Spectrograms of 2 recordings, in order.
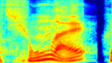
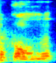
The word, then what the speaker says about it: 邛崃: 叫邛崃，这几个字你怎么样？你你认不认？ – 我弄不好就得念成巩。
